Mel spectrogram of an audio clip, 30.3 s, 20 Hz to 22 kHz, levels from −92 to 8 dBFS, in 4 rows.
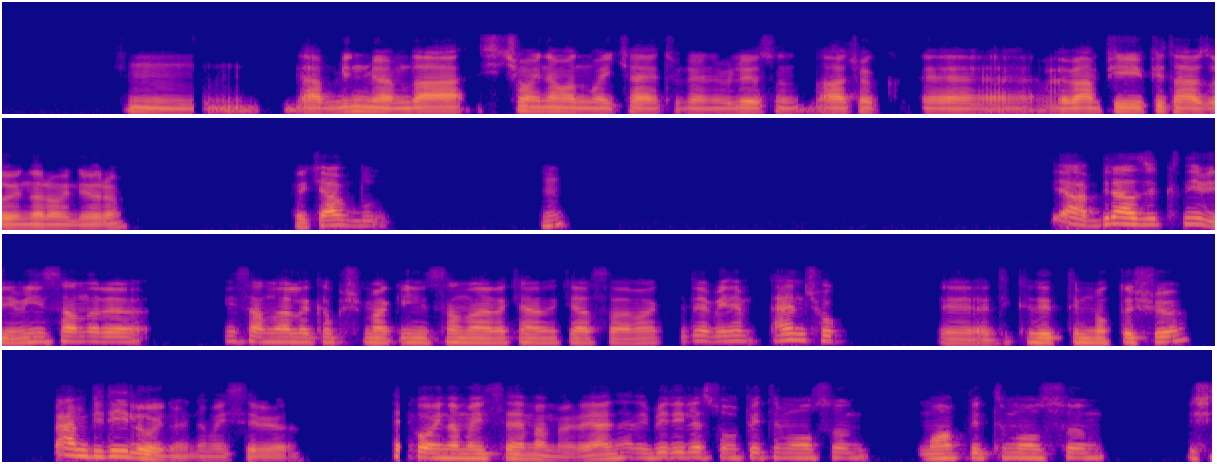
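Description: Speech with two brief smeared, fading dropouts near 1.19 s and 25.22 s, each about 60 ms, fitting three lost AMR speech frames the wideband decoder concealed by repeating prior settings.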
